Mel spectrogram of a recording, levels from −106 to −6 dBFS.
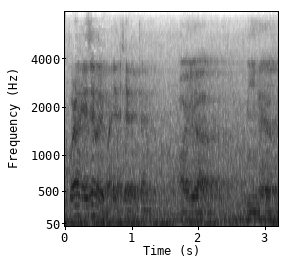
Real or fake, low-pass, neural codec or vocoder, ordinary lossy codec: fake; 7.2 kHz; codec, 16 kHz, 16 kbps, FreqCodec, smaller model; Opus, 24 kbps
